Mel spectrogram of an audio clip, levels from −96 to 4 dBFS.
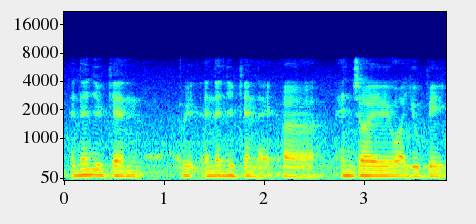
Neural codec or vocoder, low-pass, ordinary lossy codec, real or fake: vocoder, 44.1 kHz, 80 mel bands, Vocos; 7.2 kHz; none; fake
